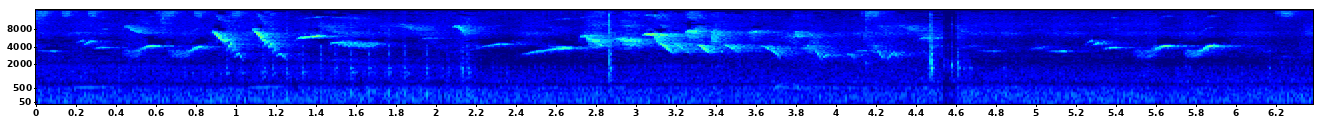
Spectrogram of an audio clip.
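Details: Three Double-collared seedeaters dueling after arriving at once to fight; soft, dense high chirps and overlapping whistled slurs, a few sharp clicks, low constant background noise.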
